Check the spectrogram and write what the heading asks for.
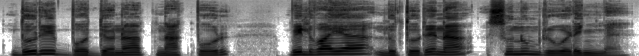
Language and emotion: Santali, neutral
